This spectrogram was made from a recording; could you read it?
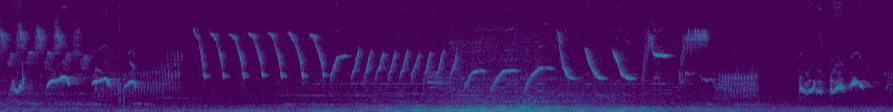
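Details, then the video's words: Canaries chirping: bursts of fast repeated downslurred whistles and rising sweeps separated by pauses, over a soft continuous low hum in the background. "the beautiful chirping sounds of canaries"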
